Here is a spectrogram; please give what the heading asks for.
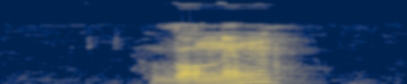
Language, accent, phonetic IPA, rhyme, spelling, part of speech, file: German, Austria, [ˈvɔnən], -ɔnən, Wonnen, noun, De-at-Wonnen.ogg
- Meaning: plural of Wonne (“delight”)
